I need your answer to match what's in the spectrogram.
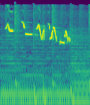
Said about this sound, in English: You betcha! A sweet little birdie!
